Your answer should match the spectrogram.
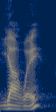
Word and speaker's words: Yahweh: We tend to pronounce that Yahweh.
